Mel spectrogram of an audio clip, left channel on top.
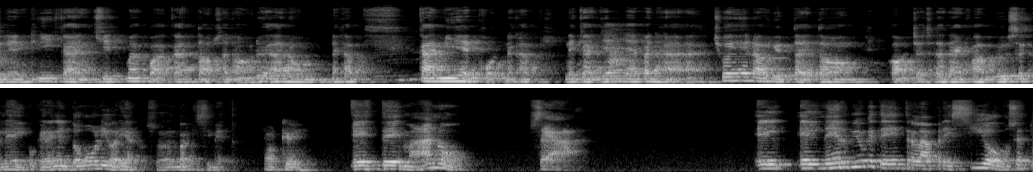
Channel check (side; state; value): both; different; correlation 0.01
